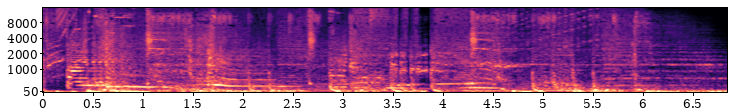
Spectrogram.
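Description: Car engine sounds from an arcade racing video game, a whining engine tone that shifts in pitch, heard within dense, continuous game audio.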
